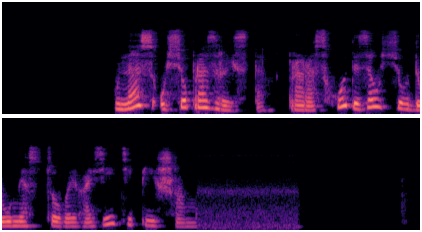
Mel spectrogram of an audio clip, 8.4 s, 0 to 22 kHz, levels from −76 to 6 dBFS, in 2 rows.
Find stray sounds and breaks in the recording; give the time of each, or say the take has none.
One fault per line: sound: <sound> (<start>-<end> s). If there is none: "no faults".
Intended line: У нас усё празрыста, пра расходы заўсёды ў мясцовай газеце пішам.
no faults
